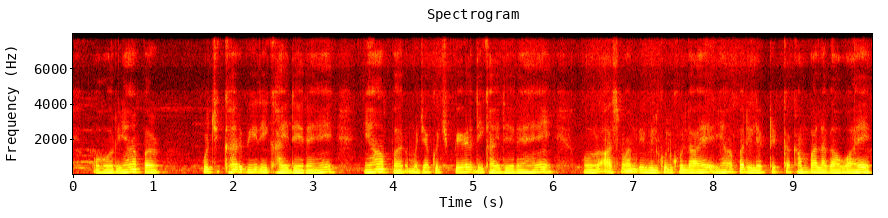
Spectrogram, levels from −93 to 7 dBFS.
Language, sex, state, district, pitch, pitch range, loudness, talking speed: Hindi, male, Bihar, Kishanganj, 125 Hz, 125-135 Hz, -15 LUFS, 200 wpm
